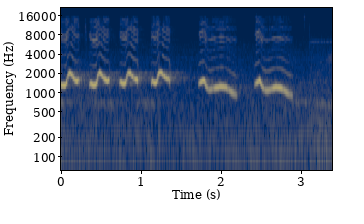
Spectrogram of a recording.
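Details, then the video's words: Wild-voice song of a white-cheeked laughingthrush from the Central Highlands, sung with long clear notes: four quick up-and-down whistled phrases in a row, then two longer rich whistles that rise and fall smoothly. "Luyện khướu bạc má Hót Giọng Rừng kích khướu hót cực sung/khướu Tây Nguyên hót giọng rừng âm dài rõ"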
